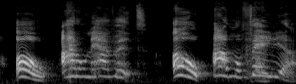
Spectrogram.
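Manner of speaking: very loud yell, building and rising high. A speaker urging listeners not to compare themselves, voicing self-doubt, shouting. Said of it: "Sorry for shouting".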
